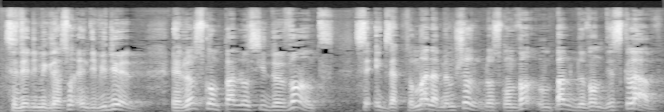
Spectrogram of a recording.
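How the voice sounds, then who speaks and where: Husky-voiced historian, halting and thoughtful. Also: male voice, mid-range voice, animated, fairly bright tone. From Comoros. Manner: measured, thoughtful, hesitates often with repeated words. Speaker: historian interviewed about his thesis. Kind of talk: interview answers.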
